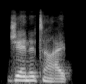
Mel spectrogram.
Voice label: "genotype", Indian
